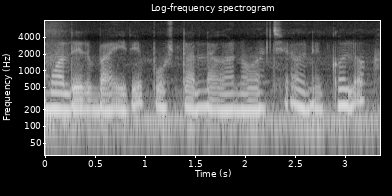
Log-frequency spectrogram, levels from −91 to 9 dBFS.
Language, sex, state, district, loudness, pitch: Bengali, female, West Bengal, Cooch Behar, -15 LUFS, 195 Hz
